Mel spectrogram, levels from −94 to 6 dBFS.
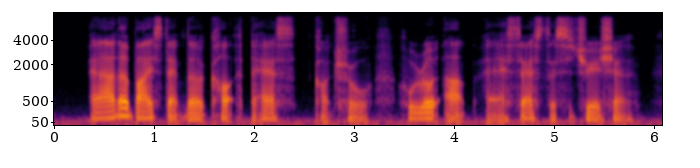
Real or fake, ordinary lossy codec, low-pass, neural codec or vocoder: fake; none; 7.2 kHz; autoencoder, 22.05 kHz, a latent of 192 numbers a frame, VITS, trained on many speakers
